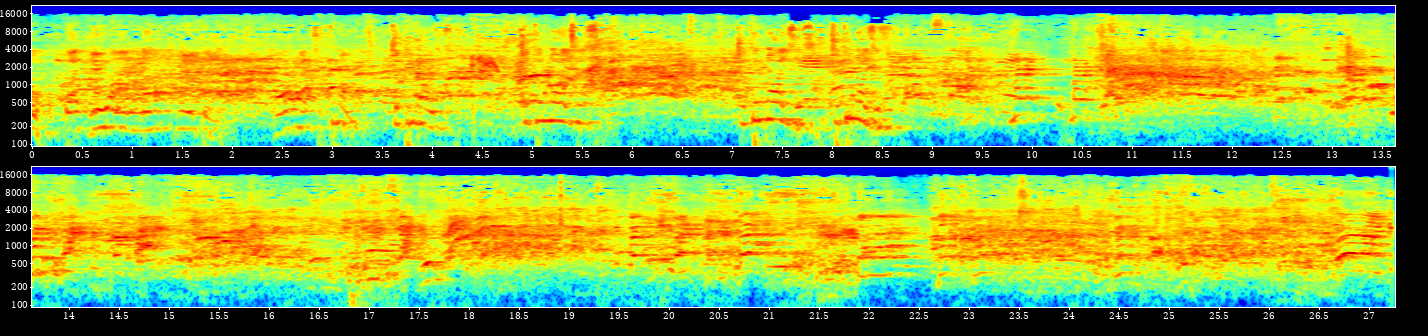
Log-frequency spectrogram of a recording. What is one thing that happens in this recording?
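A crowd of teenagers laughs loudly.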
